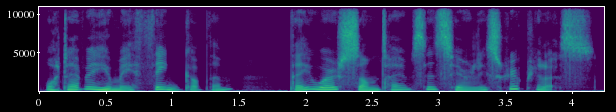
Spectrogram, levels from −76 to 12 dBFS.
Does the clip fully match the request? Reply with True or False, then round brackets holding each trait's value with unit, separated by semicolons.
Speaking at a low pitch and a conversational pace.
False (225 Hz; 155 wpm)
